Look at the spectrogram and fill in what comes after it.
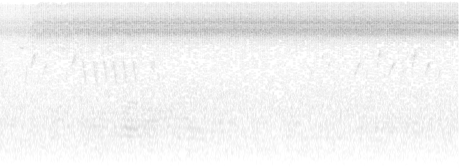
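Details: Meadow grasshoppers on a summer day in the village countryside: a shrill, steady high buzz fades in and holds level, its texture faintly ticking, with a few soft short chirps above it.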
